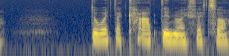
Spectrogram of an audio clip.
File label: "cad", Welsh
